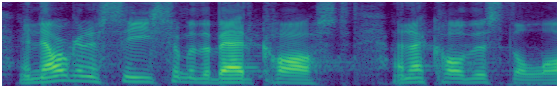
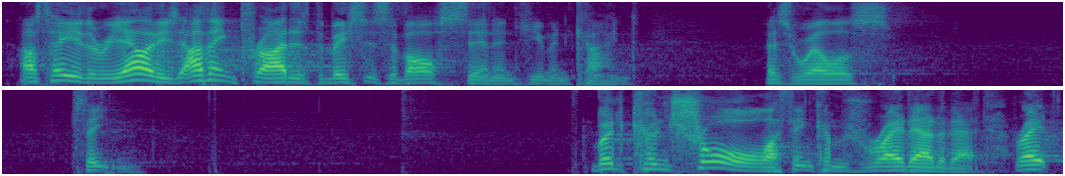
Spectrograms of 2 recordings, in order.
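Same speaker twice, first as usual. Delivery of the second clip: normal talking voice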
